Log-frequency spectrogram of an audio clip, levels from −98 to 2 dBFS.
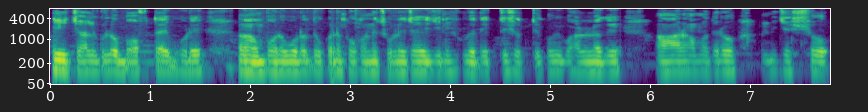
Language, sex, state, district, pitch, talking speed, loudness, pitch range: Bengali, male, West Bengal, Kolkata, 115 Hz, 155 wpm, -20 LUFS, 110-115 Hz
